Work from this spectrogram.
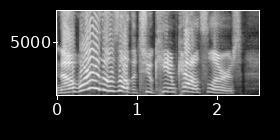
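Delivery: very high, swooping, loud calling-out shout. Voicing a camp counselor calling for the others: yelling. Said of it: "Sandy yell".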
